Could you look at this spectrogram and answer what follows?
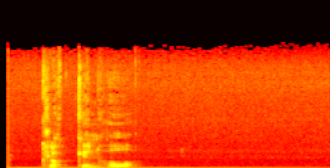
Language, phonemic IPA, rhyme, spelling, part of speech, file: Norwegian Bokmål, /ˈklɔkːn̩.hoː/, -oː, klokken H, noun, Nb-klokken h.ogg
- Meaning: zero hour or H-hour (The hour at which any major (usually military) event planned for the future is set to begin)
